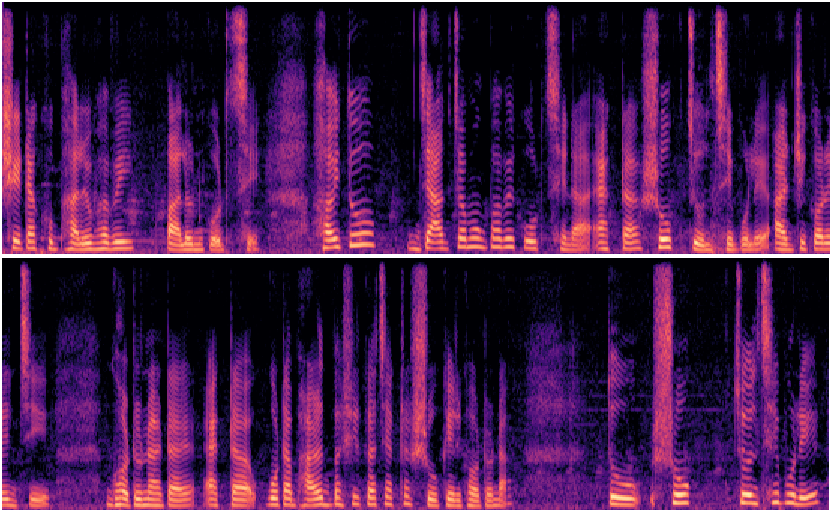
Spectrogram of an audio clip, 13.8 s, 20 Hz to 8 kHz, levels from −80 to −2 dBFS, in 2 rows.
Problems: constant background noise, background conversations at intervals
